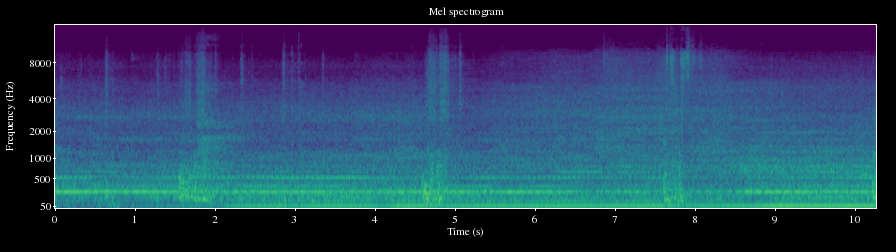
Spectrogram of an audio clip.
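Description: Schwing trailer concrete pump running steadily under load, its engine giving a constant hum, with a recurring surge about every three seconds as the pump strokes concrete down the line. A deeper engine rumble joins about two seconds in.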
